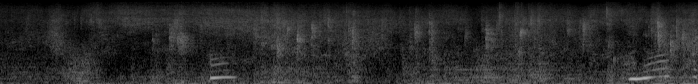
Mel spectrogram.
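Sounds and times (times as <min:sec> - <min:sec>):
warm running water rinsing styling product out of hair: 0:00.0 - 0:06.9.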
